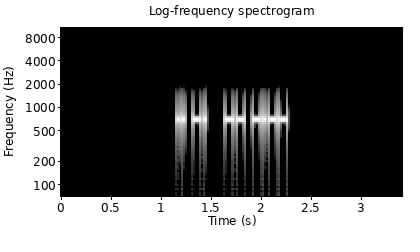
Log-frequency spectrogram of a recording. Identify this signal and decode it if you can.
Morse code, heard as a keyed tone, about 44 wpm, 700 Hz. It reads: IN MY
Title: Sets of 2 Words 45wpm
